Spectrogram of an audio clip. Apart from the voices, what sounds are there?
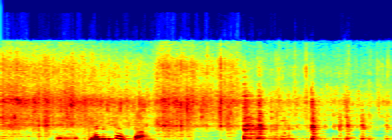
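mustard seeds spluttering and frying in a pan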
